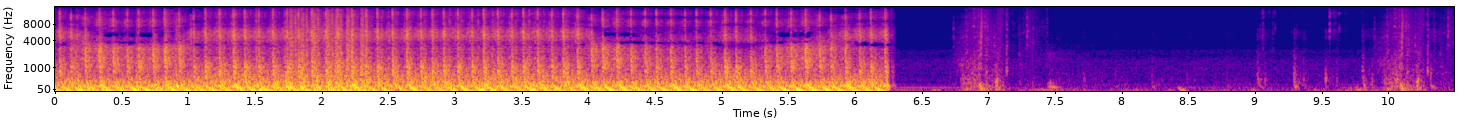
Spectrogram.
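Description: Video game gunfire: about six seconds of loud, unbroken automatic fire, then a quieter stretch of scattered single shots and short bursts.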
